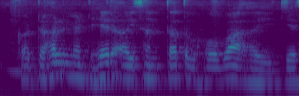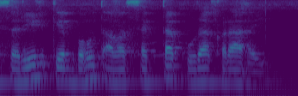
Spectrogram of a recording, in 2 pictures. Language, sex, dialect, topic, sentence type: Magahi, male, Southern, agriculture, statement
